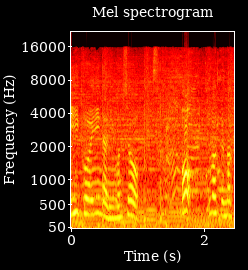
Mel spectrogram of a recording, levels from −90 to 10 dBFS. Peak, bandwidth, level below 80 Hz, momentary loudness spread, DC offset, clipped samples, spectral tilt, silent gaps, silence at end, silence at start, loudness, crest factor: 0 dBFS; 17 kHz; -30 dBFS; 9 LU; under 0.1%; 0.5%; -4 dB/octave; none; 0 s; 0 s; -12 LUFS; 12 dB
